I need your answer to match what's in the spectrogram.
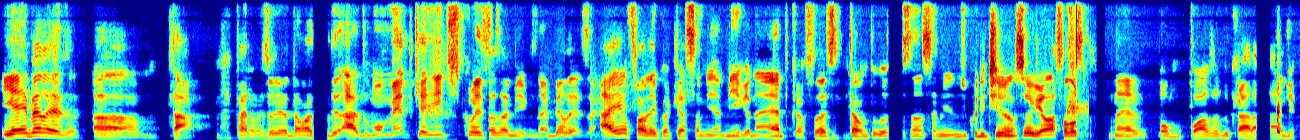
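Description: A man's voice: medium pitch, lively intonation, fairly quick. A young man telling a story in casual chat, rambling with stammers, fillers and swearing. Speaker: co-host telling his story.

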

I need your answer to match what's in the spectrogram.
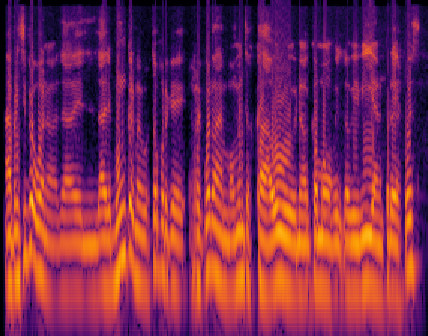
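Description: A young man chatting about a film in a measured, analytical way. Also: mid-range voice, no echo. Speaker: co-host reviewing a film. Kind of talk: casual film review chat. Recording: dull, dry, lo-fi sound.

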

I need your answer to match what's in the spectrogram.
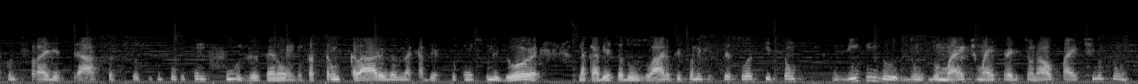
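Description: A man's voice: fairly low pitch, steady tone, brisk, highs cut off, faint music behind. A Brazilian man, a podcast guest, explaining things in a casual, informal way and often adding tag questions. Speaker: podcast guest, paid traffic manager.

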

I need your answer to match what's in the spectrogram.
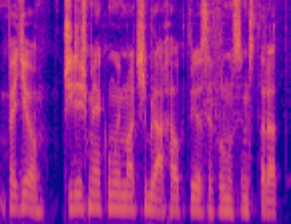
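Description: A man's voice: medium pitch, fairly even intonation, darkish tone, no room sound. Teasing man, dry close sound. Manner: teasing, crude banter. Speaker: podcast co-host. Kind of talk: casual group chat.

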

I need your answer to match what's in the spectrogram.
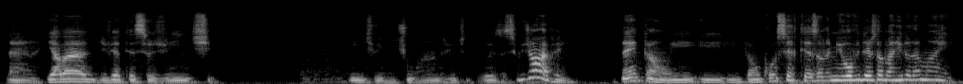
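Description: A man with a husky voice tells stories in a relaxed interview. His pitch swings widely and he slips in quick voices for the people he describes. It is casual, expressive talk. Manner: animated, acts out voices in anecdotes. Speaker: voice actor guest.

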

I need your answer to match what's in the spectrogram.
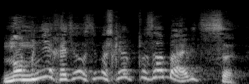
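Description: An actor playing a brilliant, theatrical detective in a radio play, courteous and commanding with a teasing superiority. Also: male voice, extremely high pitch, sing-song, normal speed, a little mellow, slight background noise. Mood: explaining, pleased.

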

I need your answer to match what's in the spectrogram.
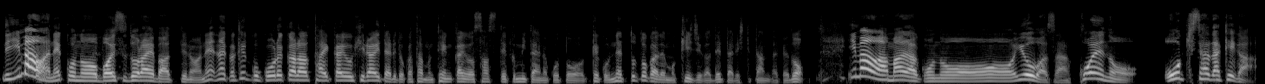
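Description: A man in his twenties hosting a podcast, telling stories in an animated way and laughing often. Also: on the high side, fast talker, no room sound, studio quality. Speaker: podcast host. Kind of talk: casual storytelling chat.

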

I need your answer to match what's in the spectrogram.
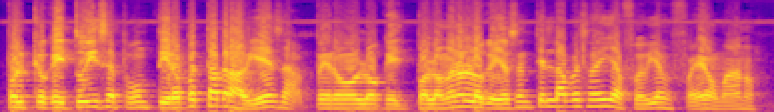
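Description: A man's voice: on the high side, clean tone. Young man telling a dream story. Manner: slangy storytelling, drawn-out and animated when telling a scary dream. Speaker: podcast co-host. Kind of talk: casual chat.

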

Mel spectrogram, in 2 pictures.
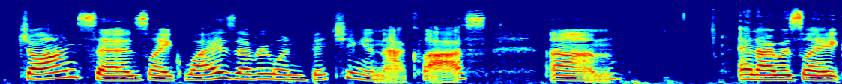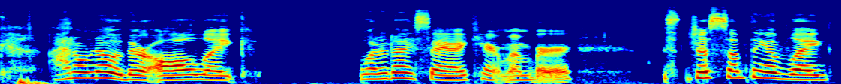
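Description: A young woman in her twenties chats through her stories in a casual, rambling way, leaning on "like" at every turn. Her voice sits a little high. The recording is dry and close, with no room sound. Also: fairly bright tone, no echo. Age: 20s. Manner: chatty, filler-heavy with frequent "like". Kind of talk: casual storytelling.

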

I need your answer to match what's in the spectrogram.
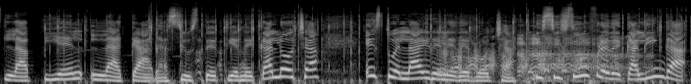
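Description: A woman playing a cheerful electric company agent in a prank call, with polite customer-service patter. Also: sits high. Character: cheerful female utility sales agent with absurd offers. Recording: faintly noisy phone call with clicks.

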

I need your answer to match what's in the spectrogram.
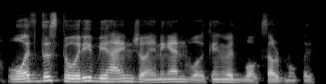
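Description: A man's voice: medium pitch, brisk, a little mellow, no room sound. Guy hosting a casual radio chat, encouraging, hindi mixed into english, dry close sound. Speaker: radio show host, interviewer.

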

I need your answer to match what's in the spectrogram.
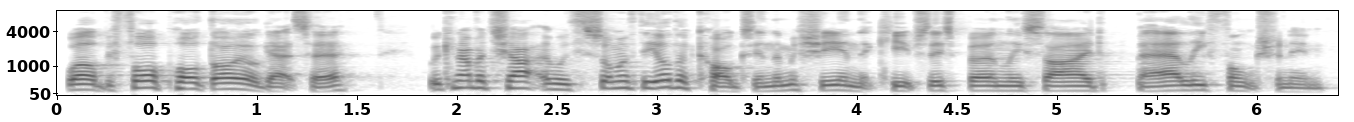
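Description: A man's voice: mid-range voice, quick pace, a little mellow. A man hosting a spoof football show, with a dry, teasing presenter delivery. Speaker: host.

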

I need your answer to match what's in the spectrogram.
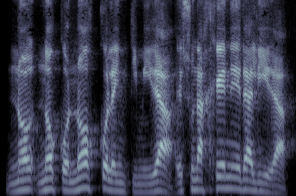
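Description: A middle-aged man with a Uruguayan Spanish accent, a psychologist giving an online motivational talk with humor, playful, jumping from loud, high complaining voices down to soft, near-whispered lines. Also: brisk.

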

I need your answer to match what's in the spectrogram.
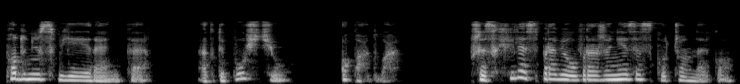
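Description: Husky woman reading a novel aloud. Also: medium pitch, animated, warm tone. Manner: measured storytelling. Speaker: audiobook reader. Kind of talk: literary narration. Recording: dull lo-fi recording.

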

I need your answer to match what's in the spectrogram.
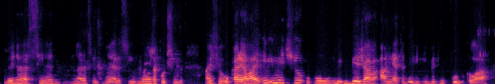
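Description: A man's voice: fairly high pitch, very fast, few pauses. A man co-hosting a podcast in casual political chat, rambling with many restarts and repeated words. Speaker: podcast co-host. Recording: dull lo-fi sound.

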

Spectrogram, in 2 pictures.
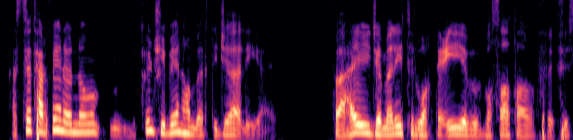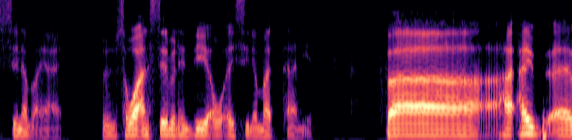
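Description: A man with a Levantine Arabic accent talks films in a casual discussion. His delivery is extremely fast and the sound is dry and close. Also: medium pitch, no room sound. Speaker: film podcast panelist.

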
